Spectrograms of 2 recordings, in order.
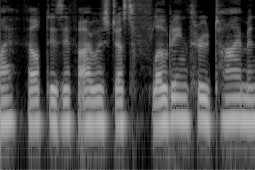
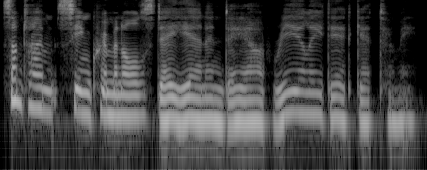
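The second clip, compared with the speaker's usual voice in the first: ordinary delivery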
